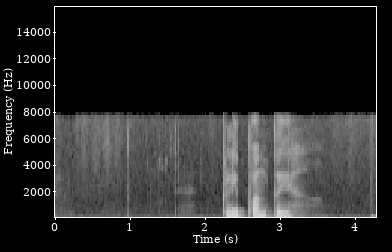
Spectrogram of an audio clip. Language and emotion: Russian, neutral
